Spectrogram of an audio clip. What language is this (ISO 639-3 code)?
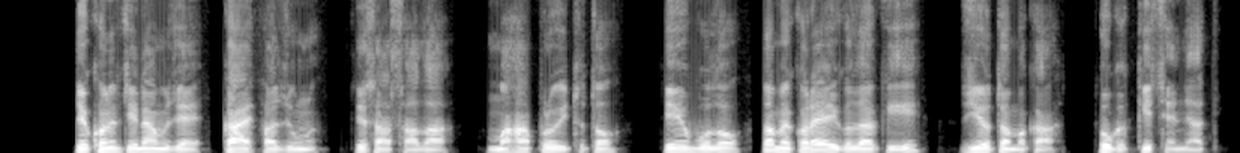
kfx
